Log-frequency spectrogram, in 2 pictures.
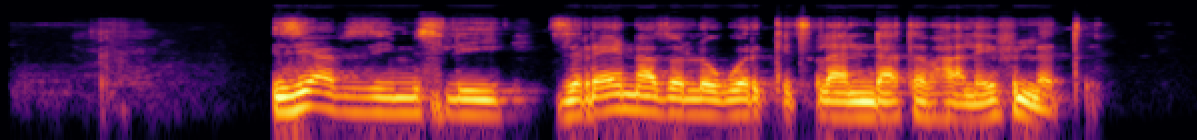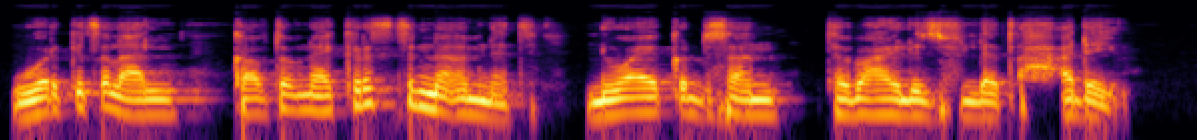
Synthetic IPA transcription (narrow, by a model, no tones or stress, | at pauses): ʔɨziaβzimɨslizɨrːajɛnːazɐlːowɔɾkʼit͡sʼɨlalɨnd̪at̪ʰɐβhalɐjɪfɨlːɐt̪ʼ | wɔɾkʼit͡sʼɨlalkʰaβt̪ʰo̞mnajkʰɨɾɨst̪ʰɨnːaʔɨmnɐt̪ | nɨwajokʼɨd̪ːɨsant̪ʰɐβahiluzɨfɨlːɐt̪ʼħad̪ɐjːu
